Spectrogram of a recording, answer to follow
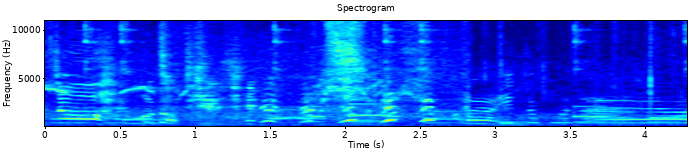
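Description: Small dog whining and yipping, several short rising whines close together around the middle.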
